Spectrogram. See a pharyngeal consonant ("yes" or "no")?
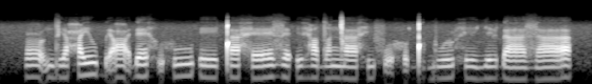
yes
